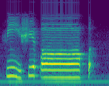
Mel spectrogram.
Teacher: When you stop on the qaf, do the qalqala.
